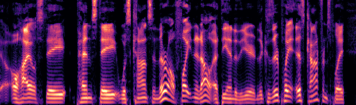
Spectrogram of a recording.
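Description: A man with an American accent talks at a moderate pace and medium pitch, with ordinary pitch variation, an unremarkable speaking voice and a quiet background. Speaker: podcast co-host. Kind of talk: casual banter. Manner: profane, joking.

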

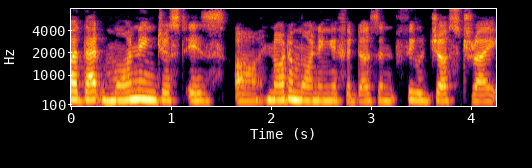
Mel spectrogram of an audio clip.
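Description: At a moderate pace, a woman talks with fairly even intonation and a fairly high pitch. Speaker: novelist. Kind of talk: casual interview.

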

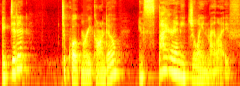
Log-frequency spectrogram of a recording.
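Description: On a very clean recording with a silent background, a woman with a warm tone and vocal fry speaks at a moderate pace. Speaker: tarot podcast host. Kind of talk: solo podcast monologue. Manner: warm, conversational.

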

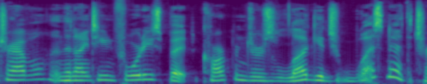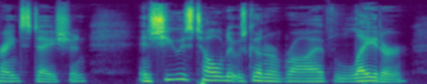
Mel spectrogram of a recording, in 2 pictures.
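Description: In a dry, close sound with no echo, a woman talks very fast with lively intonation and a Southern US accent. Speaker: podcast co-host. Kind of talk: casual chat, presenting case research.

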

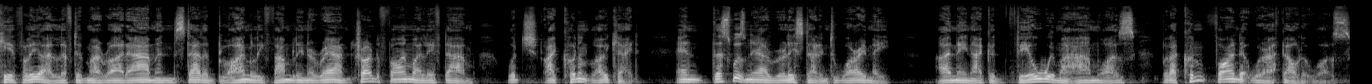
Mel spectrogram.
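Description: A man with a New Zealand accent and a very deep, low pitch speaks with ordinary pitch variation in a very clean recording with a silent background. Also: moderate pace. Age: 40s. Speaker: podcaster sharing personal chronic pain story. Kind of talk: personal narration.

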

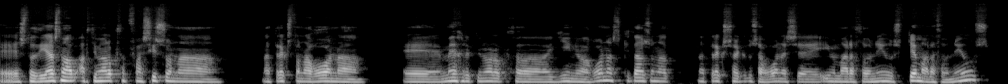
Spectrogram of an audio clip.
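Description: A man's fairly high, dark and mellow voice, somewhat breathy, at a fairly quick pace with ordinary pitch variation, in a very clean recording with a silent background. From Greece, Thessaloniki. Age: 40s. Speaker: amateur ultramarathon runner. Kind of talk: casual interview chat. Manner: halting, many hesitations.

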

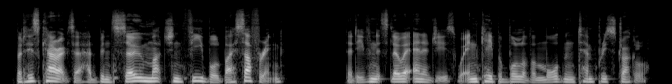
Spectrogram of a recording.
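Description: Ordinary pitch variation in an unforced reading voice, with quiet all around

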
